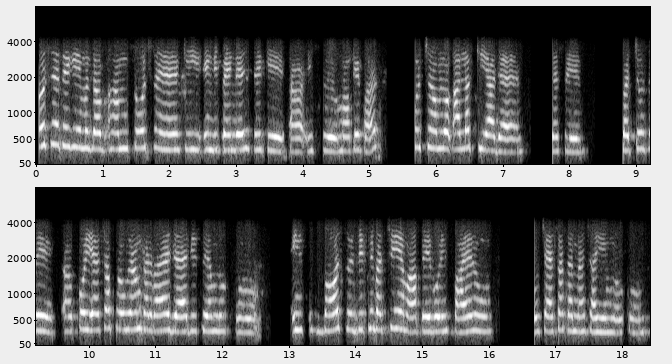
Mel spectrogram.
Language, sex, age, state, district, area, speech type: Urdu, female, 18-30, Uttar Pradesh, Mau, urban, conversation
